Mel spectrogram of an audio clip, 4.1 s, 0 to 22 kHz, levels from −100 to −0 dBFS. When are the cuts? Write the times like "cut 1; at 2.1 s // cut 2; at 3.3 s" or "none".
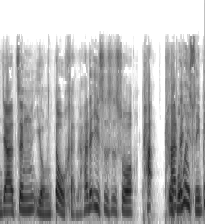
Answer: cut 1; at 2.8 s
